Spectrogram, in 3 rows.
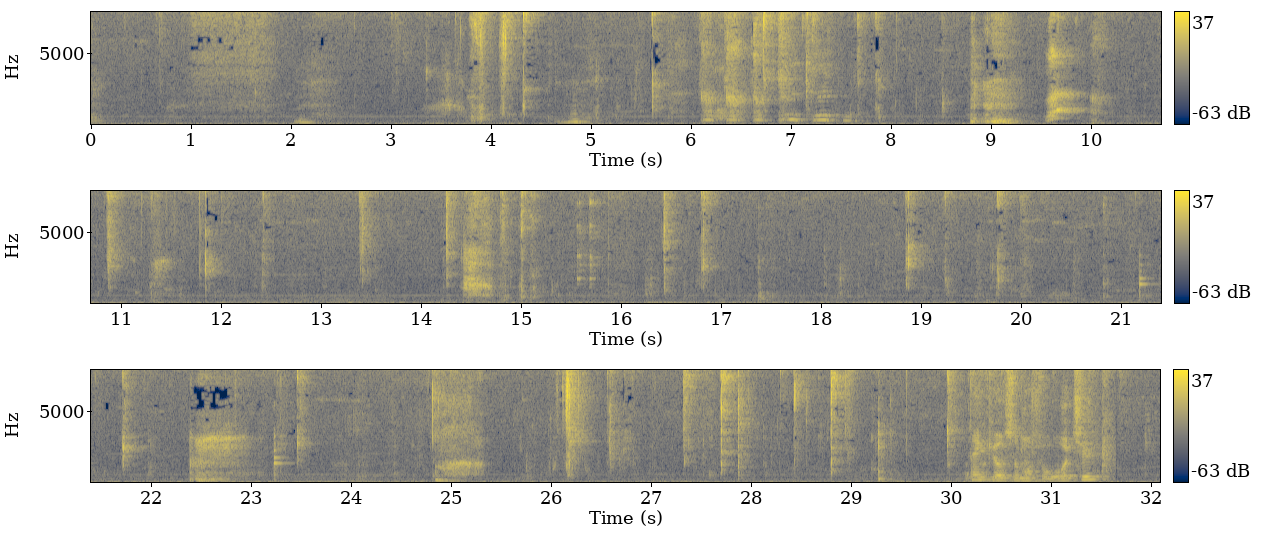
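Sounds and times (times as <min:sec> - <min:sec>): chewing and lip smacking: 0:03.0 - 0:08.7, 0:10.6 - 0:22.2, 0:23.2 - 0:24.9, 0:25.6 - 0:30.2.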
